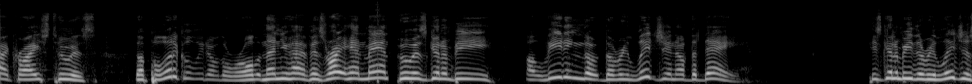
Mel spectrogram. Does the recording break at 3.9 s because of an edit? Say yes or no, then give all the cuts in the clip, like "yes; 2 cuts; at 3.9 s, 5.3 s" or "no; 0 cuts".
yes; 1 cut; at 3.9 s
